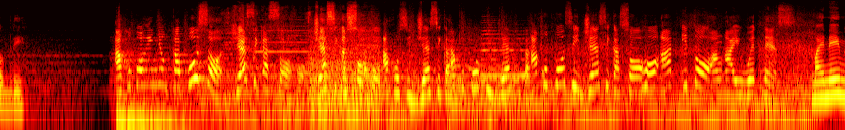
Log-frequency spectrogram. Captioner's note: speaking in foreign language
